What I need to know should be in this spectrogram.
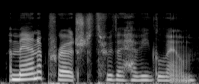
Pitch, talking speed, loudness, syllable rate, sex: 210 Hz, 210 wpm, -19 LUFS, 5.5 syllables/s, female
